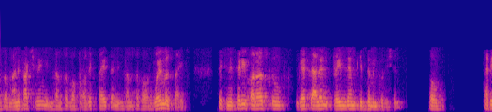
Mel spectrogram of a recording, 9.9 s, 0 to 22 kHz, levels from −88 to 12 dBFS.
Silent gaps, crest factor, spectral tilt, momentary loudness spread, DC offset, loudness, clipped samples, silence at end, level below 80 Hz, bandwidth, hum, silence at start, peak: 8.21-8.53 s, 9.21-9.63 s; 18 dB; -11.5 dB/octave; 14 LU; under 0.1%; -25 LUFS; under 0.1%; 0 s; -62 dBFS; 4 kHz; none; 0 s; -6 dBFS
